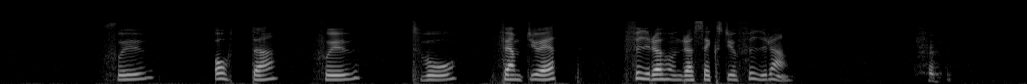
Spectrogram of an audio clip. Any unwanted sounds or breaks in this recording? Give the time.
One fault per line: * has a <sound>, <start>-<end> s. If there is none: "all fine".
* has a laugh, 9.1-9.5 s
